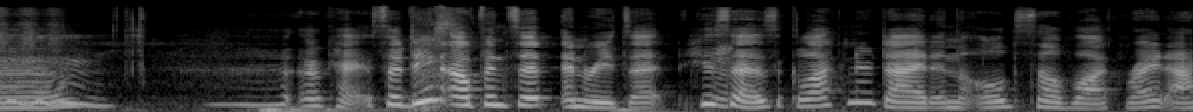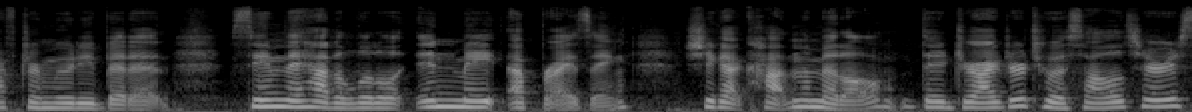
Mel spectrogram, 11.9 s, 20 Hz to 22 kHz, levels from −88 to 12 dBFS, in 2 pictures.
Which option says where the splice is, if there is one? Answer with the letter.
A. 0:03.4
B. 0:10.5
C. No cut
C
